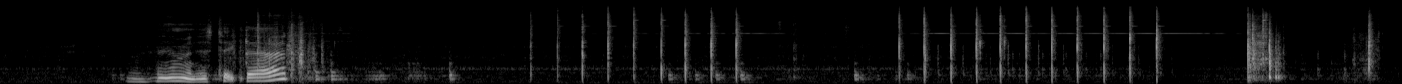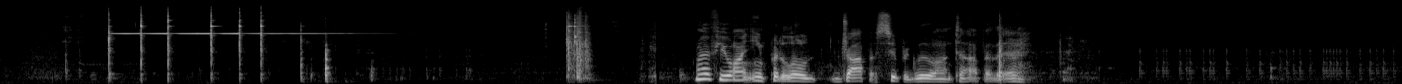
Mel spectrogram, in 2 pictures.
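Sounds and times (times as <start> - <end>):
hammer tapping a pin punch: 5.3 - 7.6, 9.0 - 11.8, 15.1 - 17.8.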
